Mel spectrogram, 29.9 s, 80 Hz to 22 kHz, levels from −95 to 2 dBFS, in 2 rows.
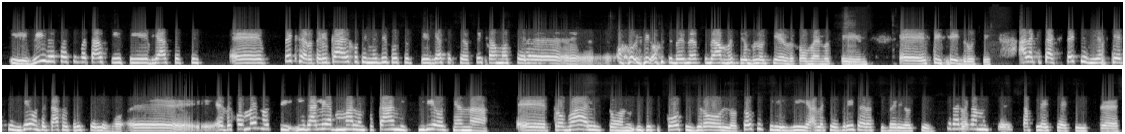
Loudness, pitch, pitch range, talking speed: -12 LUFS, 230 Hz, 200-265 Hz, 145 wpm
